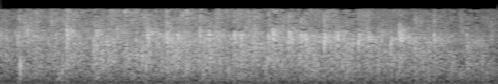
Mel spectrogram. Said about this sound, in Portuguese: Uma salva de palmas.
